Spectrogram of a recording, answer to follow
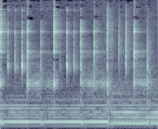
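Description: Instrumental passage of live electronic pop: a loud sustained low bass note that steps down to a lower note near the end, over a steady beat of percussive hits about twice a second.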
